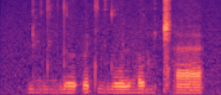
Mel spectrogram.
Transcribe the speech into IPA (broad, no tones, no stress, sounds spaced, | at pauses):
ɖ e̤ d e̤ d ɯ ʔ ɯ tʲ e̤ d u lʲ ɑ̤ u̯ ɾ ɑ̤ ǁʰ æ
